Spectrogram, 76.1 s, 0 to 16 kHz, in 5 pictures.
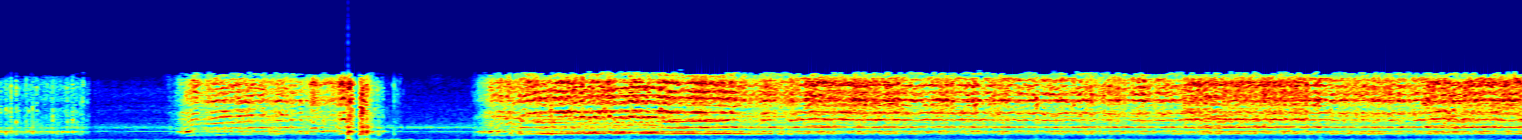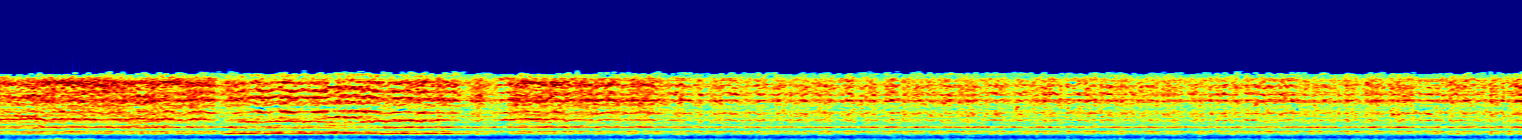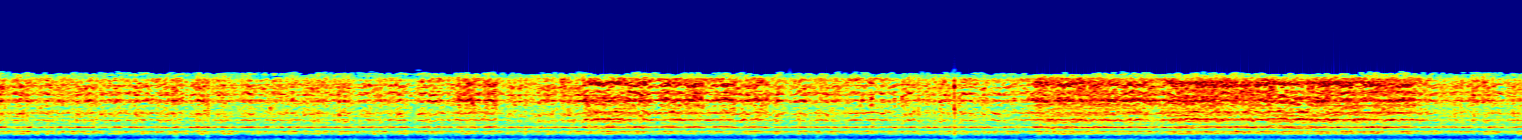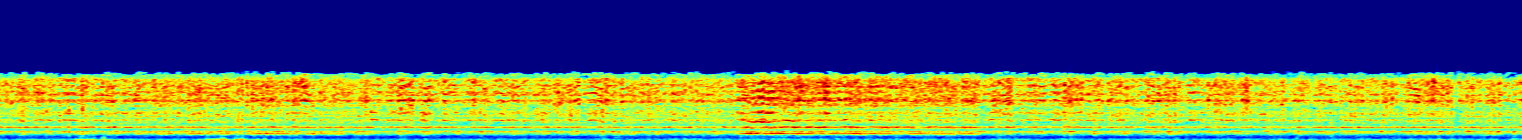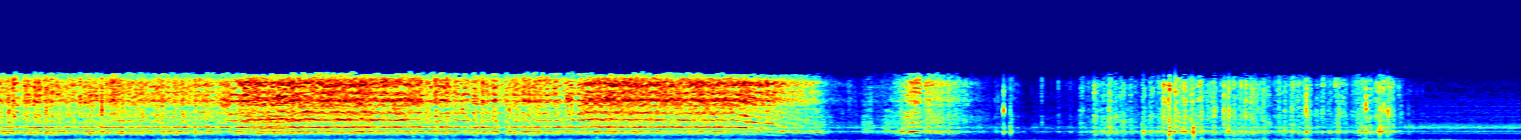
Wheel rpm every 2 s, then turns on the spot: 30, 130, 80, 200, 210, 200, 200, 200, 200, 200, 210, 210, 210, 200, 200, 200, 200, 200, 200, 200, 200, 200, 200, 200, 200, 200, 200, 200, 200, 200, 200, 200, 200, 200, 130, 20, 40, 20.
72-76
